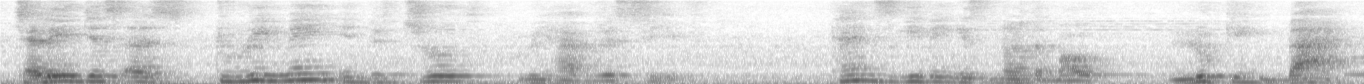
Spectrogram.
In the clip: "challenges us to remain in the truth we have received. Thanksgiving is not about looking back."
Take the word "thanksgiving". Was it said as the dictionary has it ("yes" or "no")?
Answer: no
